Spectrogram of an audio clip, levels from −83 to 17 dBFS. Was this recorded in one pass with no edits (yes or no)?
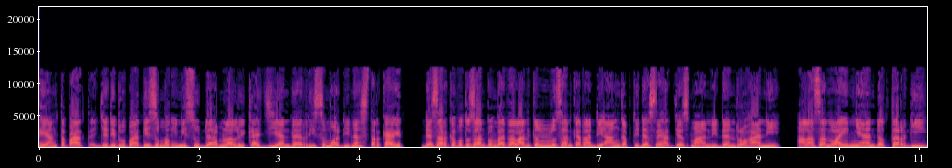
no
